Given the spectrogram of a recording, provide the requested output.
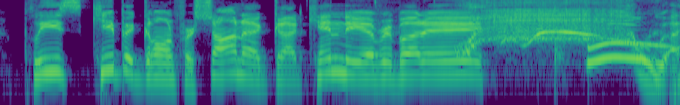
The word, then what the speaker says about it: Shaunak Godkhindi: Please keep it going for Shaunak Godkhindi, everybody.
